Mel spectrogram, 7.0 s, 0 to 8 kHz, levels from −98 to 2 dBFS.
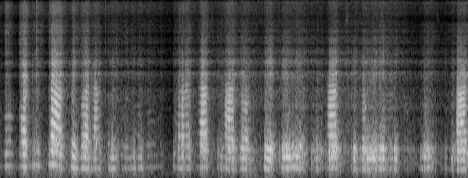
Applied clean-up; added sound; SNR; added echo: neural mask model RNNoise.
